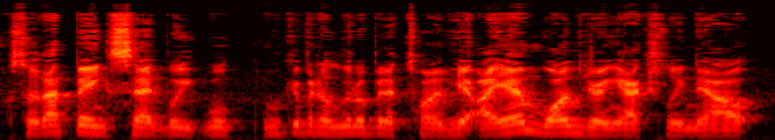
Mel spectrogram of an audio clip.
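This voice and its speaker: A man's voice: medium pitch, quick pace. An Australian man with a slightly nasal voice from a cold, casually talking through his gameplay, rambling and often correcting himself. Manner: rambling, self-correcting, excitable at goals. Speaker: let's play host.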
